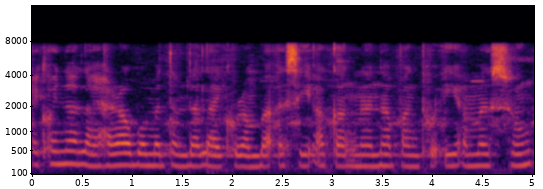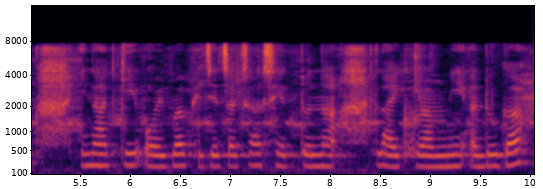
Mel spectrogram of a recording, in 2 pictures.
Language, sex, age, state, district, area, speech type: Manipuri, female, 18-30, Manipur, Thoubal, rural, spontaneous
